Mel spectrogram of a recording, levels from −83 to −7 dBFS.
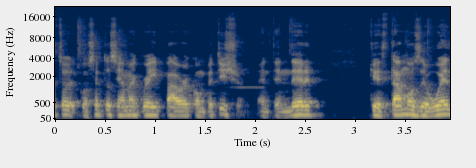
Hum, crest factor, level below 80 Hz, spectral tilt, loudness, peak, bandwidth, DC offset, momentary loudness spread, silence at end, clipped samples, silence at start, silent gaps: none; 18 dB; -64 dBFS; -5.5 dB/octave; -28 LUFS; -8 dBFS; 17.5 kHz; under 0.1%; 12 LU; 0 s; under 0.1%; 0 s; none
